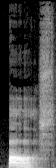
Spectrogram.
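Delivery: "Pós" loud, low, with open O; open vowel demo. Shown as a demonstration. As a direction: sound out Pós with a wide open O. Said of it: "Aqui é um som mais aberto".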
